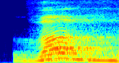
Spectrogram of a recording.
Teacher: Supaya tidak mantul, muz. memang dho ini punya sifat namanya rafwah harus ngalir.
